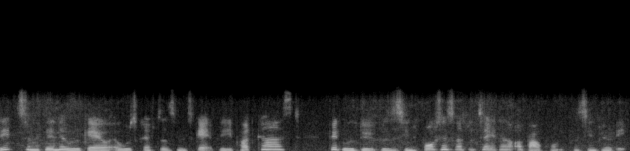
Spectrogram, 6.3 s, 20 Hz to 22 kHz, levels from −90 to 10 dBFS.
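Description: At 1.41 to 2.22 s, right after "i denne udgave af", and again at 5.51 to 6.2 s, after "uddybet sine forskningsresultater og", the speech is cut by the noise suppressor. It mistakes quiet speech for background, pulling brief stretches totalling roughly a fifth of a second in each down by up to about 15 dB along with the room noise. The affected speech sounds swallowed and faint, not silent, which sets this apart from a dropout's hard gap.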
